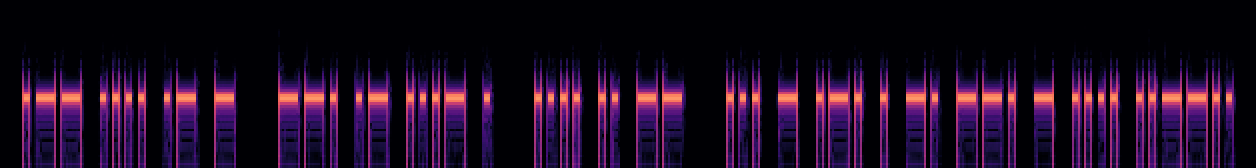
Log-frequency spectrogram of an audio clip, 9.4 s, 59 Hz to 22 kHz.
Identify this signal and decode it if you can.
Morse code, heard as a keyed tone, about 25 wpm, 700 Hz. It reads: WHAT GAVE HIM STRENGTH?
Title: Sentences from Top 1300 Words 25wpm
